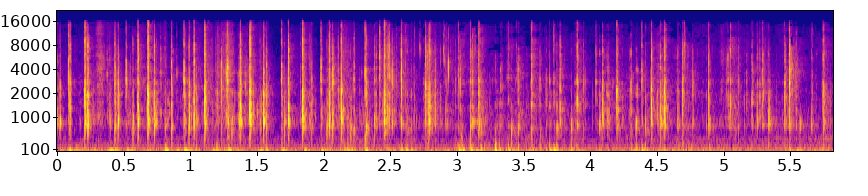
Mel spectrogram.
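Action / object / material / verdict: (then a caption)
tap / plastic game controller / plastic / none. A hollow red plastic gamepad, held in both hands close to the mic, has its buttons and triggers pressed and clicked with fingertips and thumbs. The result is a rapid, uneven run of short, dry, bright plastic clicks and taps with almost no ring, over a faint steady low hum.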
